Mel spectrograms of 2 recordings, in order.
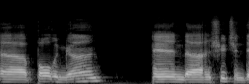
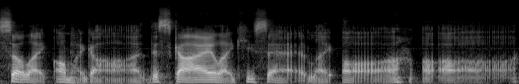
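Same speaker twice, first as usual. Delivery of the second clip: creaky, fried-out vocal fry; 4 semitones lower than usual. Complaining about how people talk, demonstrating the habit: vocal fry. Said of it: "like vocal fry".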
